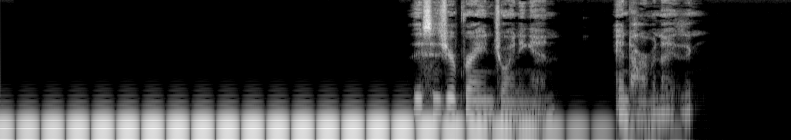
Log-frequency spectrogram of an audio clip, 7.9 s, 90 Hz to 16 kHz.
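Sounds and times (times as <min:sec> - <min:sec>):
binaural beat low pure sine tones, different frequency each ear: 0:00.0 - 0:06.2
speech: 0:04.2 - 0:07.0.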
